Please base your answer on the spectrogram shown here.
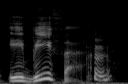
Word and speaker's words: Ibiza: before i beat that it's not iv it's ibiza ibiza it's all original it's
